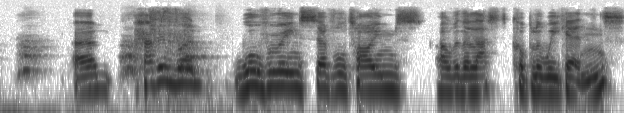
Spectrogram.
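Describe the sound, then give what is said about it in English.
Dogs bark while a man keeps talking over them, the short barks partly masked by his steady speech. “Yeah, sorry about the dogs.”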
